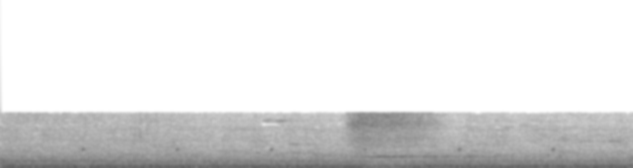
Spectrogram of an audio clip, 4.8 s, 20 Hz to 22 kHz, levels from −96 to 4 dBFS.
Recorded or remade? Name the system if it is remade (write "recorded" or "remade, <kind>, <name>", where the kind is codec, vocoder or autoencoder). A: recorded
